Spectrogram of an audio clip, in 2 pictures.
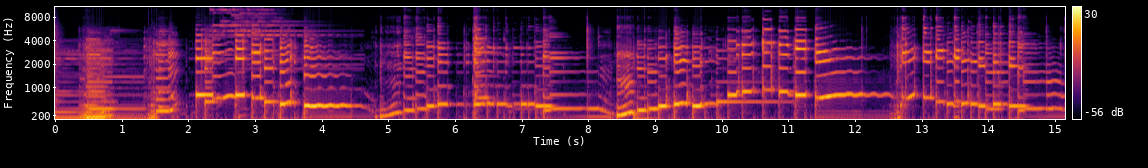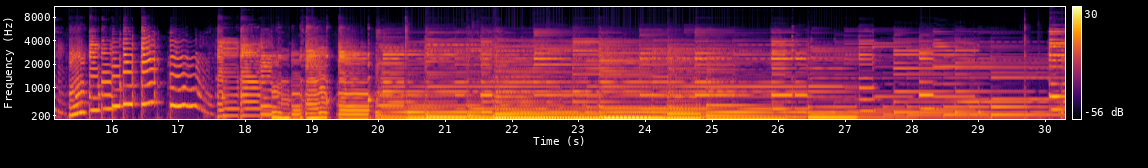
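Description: Sterling by Music Man LK100 electric guitar played through a Marshall JCM2000 amp on its clean tone: single-note lead lines with string bends and vibrato for the first half, then ringing sustained chords through the second half.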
